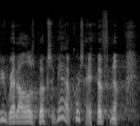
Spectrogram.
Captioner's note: laughs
